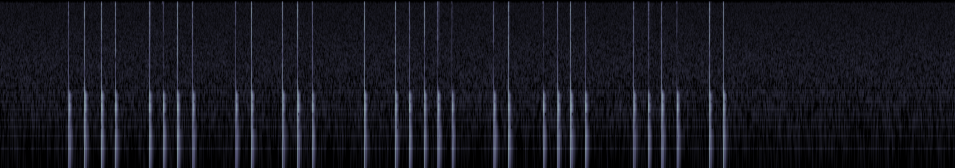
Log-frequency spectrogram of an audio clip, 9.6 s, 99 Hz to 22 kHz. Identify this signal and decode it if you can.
Tap code, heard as knocks on wood, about 7 knocks a second. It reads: THEIR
